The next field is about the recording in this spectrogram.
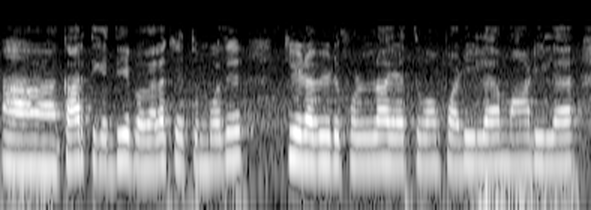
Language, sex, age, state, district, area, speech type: Tamil, female, 60+, Tamil Nadu, Mayiladuthurai, urban, spontaneous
